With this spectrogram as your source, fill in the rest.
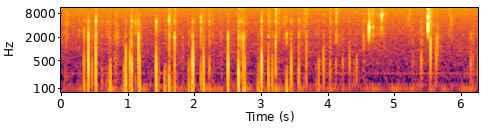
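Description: Fingers tap on a wooden surface as an ASMR trigger, recorded through a Maono DM30 RGB gaming microphone. A quick, irregular run of dull, low, knocking taps with no ring dies out almost instantly, over a faint low hum. Toward the end the taps grow softer and sparser.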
